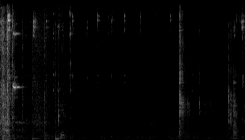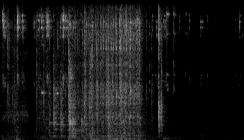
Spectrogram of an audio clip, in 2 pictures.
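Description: A sewing machine stitches a kurti in short, separate bursts of mechanical whirring, the longest near the end, with quiet pauses and faint handling noises between them.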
